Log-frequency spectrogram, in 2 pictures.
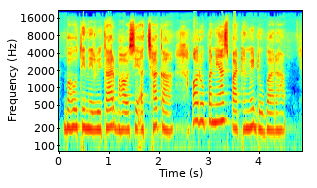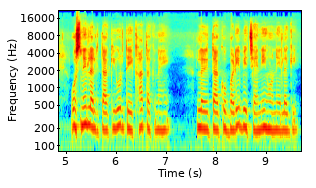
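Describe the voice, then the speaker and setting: A woman storyteller reads a classic novel aloud in a steady, measured voice. Her pitch sits in an ordinary middle range. Her delivery is scripted audiobook narration.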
